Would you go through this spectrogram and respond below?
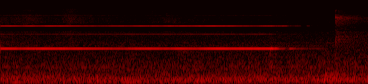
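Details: Steady high-pitched alert tone from an automated external defibrillator before the shock is delivered, during an adult basic life support demonstration.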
